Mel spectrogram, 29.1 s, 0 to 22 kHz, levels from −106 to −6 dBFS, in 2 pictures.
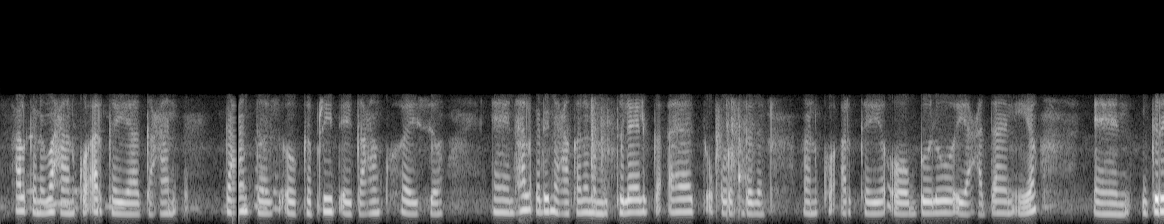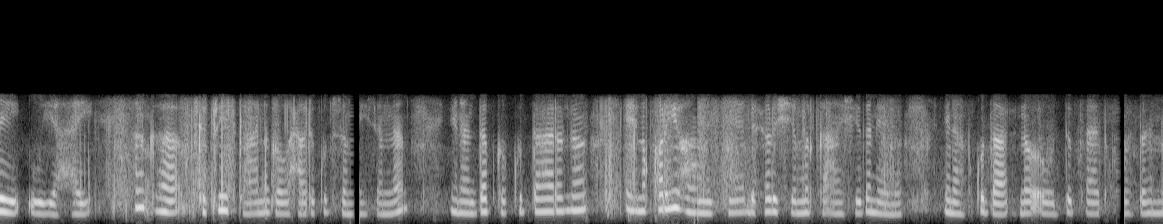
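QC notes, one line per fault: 2.9 s, 18.92 s, 23.22 s, 28.5 s: packet loss with pitch repetition. Gaps of 80, 120, 40 and 100 ms are bridged by looping the last pitch period, fading over about 50 ms. The 40 ms gap sounds like a brief buzzy hold. The longer three decay to silence, then speech cross-fades back.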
